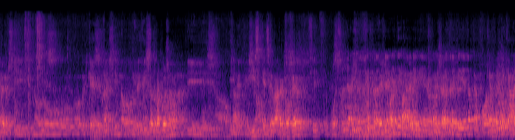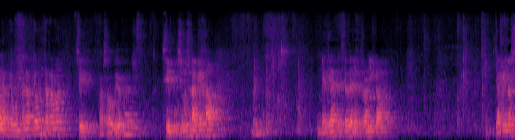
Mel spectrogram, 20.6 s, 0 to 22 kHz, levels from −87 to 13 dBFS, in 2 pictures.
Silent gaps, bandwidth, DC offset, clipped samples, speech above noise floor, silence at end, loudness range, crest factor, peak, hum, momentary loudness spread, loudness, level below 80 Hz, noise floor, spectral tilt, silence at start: none; 15.5 kHz; under 0.1%; under 0.1%; 27 dB; 0 s; 7 LU; 18 dB; -10 dBFS; none; 18 LU; -27 LUFS; -72 dBFS; -54 dBFS; -6 dB/octave; 0 s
